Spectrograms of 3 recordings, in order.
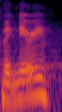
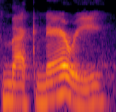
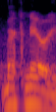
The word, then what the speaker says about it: McNary: there uh Dr Jeff McNary like I think it's like a bird I was gonna say a bird but I don't know if there's anyway McNary not mcneary anyway Dr Jeff McNary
